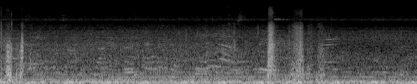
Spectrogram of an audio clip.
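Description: Low, steady rumbling noise on a phone's microphone, with three sharp clicks, one right at the start and two close together near the three-second mark, over faint background voices.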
